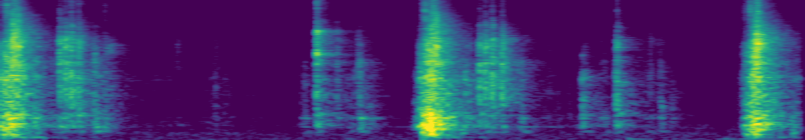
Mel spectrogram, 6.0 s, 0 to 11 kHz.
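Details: Rebuilt barn-find 1991 Honda CR125 two-stroke, no coolant in radiators, kickstarting; separate hollow clunking kicks with no firing; spark plug bone dry.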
